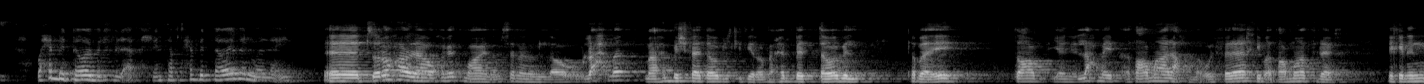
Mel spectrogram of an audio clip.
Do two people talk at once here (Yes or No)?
No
